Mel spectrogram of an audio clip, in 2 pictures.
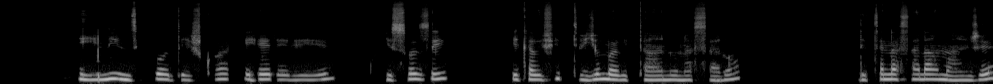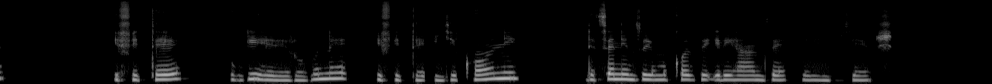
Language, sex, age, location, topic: Kinyarwanda, female, 18-24, Huye, finance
